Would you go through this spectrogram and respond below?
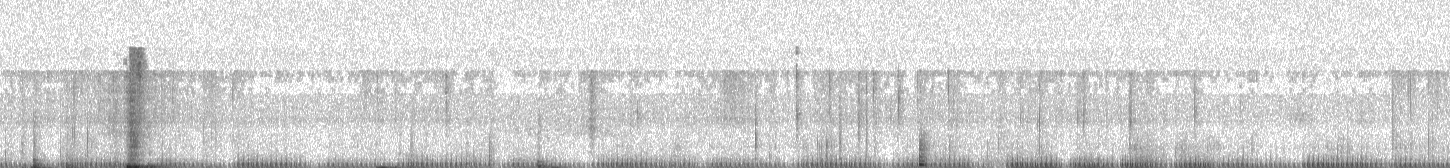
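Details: Kittens waking their owner in the morning, purring steadily; low pulsing purr in regular breathing cycles about every second, with a few soft clicks and taps early on.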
